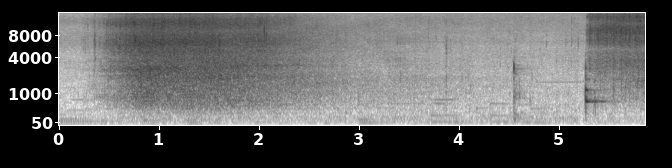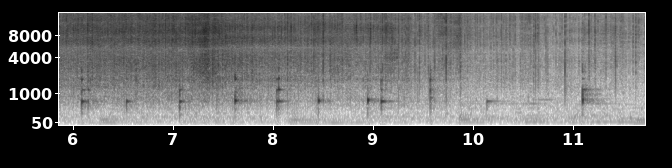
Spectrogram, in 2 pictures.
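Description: Golden-brown fried onion tempering (bhugar) poured into a pot of beef nihari for an Eid dish sets off a sudden loud sizzle that keeps crackling with sharp pops and stirring clicks, with no talking.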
